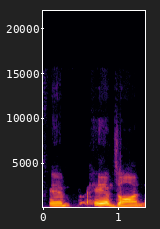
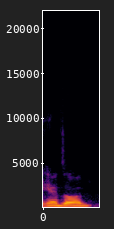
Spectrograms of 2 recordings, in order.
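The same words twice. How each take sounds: First: Hands-on stretched out slow and a bit louder; slow stressed hands-on. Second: Said in the usual way. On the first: Shown as a demonstration. Pointing out Mary Ann's behaviour, stressing hands-on slowly. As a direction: lean on hands-on, drawn out. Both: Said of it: "I'll put it that way".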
